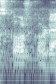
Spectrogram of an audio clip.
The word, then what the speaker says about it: Skarsgård: Sweden, just as Stellan Skarsgård and Alexander Skarsgård. As they say in the US. Skarsgård. They have a real hard time pronouncing the O in Skarsgård.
